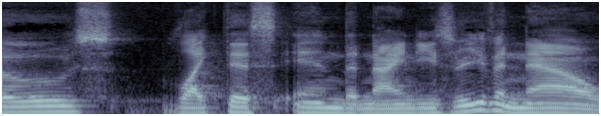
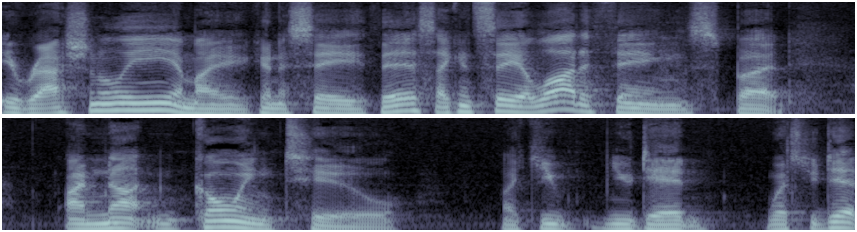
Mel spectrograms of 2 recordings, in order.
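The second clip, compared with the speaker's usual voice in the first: plain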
